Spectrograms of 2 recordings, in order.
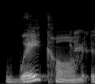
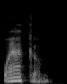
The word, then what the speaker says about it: Wacom: Wacom is how I said it for years Yeah. – until talking with Wacom employees who pronounced it Wacom.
